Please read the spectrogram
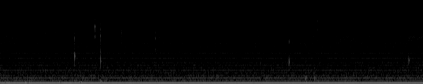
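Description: Steady electrical mains hum, with a few faint ticks about a second in.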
